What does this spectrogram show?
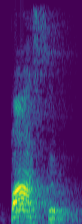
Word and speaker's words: pássaro: Every word with the antepenultimate syllable stressed is going to have the accent. For example, the word unique, único, único, único, unique. Bird, pássaro, pássaro, bird, pássaro.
